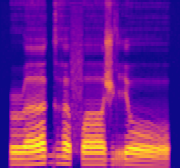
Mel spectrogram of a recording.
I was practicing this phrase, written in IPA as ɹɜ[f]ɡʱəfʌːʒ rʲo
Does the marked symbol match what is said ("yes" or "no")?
no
